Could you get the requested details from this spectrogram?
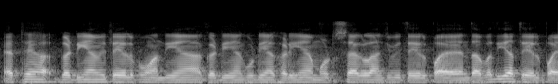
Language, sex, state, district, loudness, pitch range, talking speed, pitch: Punjabi, male, Punjab, Kapurthala, -16 LUFS, 105-110 Hz, 180 wpm, 105 Hz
